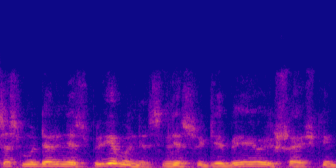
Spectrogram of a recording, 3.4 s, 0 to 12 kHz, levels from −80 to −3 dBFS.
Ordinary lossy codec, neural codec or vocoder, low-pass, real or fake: Opus, 32 kbps; none; 7.2 kHz; real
